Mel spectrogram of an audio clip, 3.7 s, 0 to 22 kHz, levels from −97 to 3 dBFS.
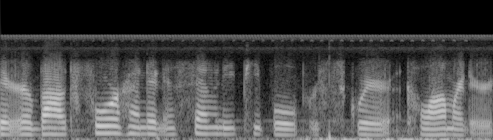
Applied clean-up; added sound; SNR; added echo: none; Cricket; 12 dB; none.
